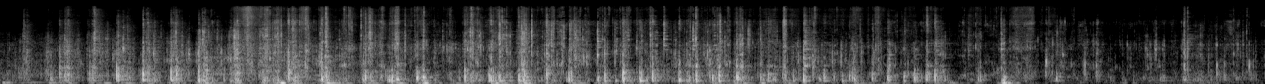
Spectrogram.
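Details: Raw-fed Labrador Retrievers, black male Tico and yellow male Remi, crunching raw chicken bones and quail eggs over rice; loud, rapid, irregular crunches and wet smacking fill the whole stretch without pause.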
